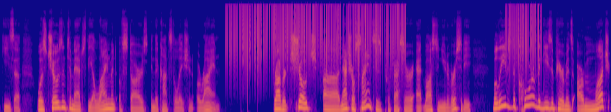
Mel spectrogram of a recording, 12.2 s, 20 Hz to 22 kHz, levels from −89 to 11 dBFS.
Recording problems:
crackling; loud; from 4.5 to 8 s and at 10 s; 4 dB below the speech

